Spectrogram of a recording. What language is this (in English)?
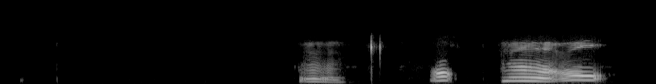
Santali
